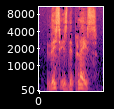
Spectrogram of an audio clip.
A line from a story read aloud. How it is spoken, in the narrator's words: Ezra grunted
